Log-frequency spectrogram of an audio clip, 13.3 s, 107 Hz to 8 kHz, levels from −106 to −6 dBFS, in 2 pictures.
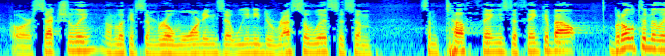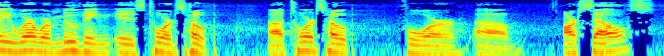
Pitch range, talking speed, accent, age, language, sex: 125-150 Hz, 170 wpm, American, 20-39, English, male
